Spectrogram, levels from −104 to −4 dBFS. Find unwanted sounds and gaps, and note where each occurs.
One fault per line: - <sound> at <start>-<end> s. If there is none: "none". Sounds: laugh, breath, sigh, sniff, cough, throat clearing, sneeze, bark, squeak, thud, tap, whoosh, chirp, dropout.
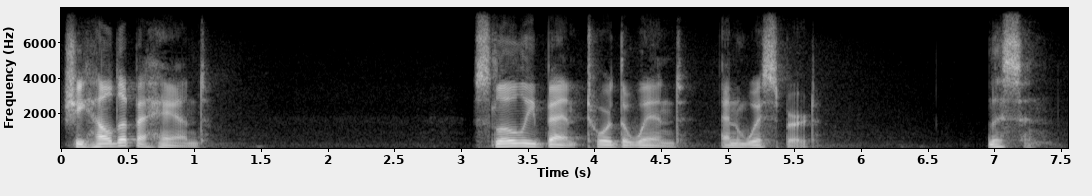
none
